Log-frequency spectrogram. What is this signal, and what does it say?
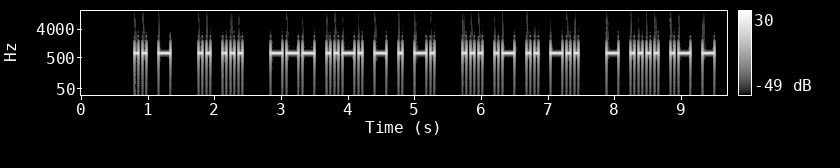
Morse code, heard as a keyed tone, about 20 wpm, 700 Hz. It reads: IT IS OFTEN SAID THAT
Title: Sentences from Top 1400 Words 20wpm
